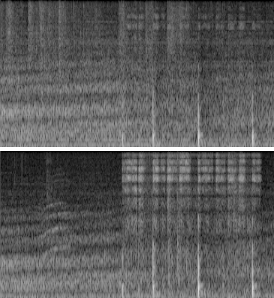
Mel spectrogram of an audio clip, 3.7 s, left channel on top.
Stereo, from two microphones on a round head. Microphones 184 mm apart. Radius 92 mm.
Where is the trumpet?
No trumpet in this recording.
